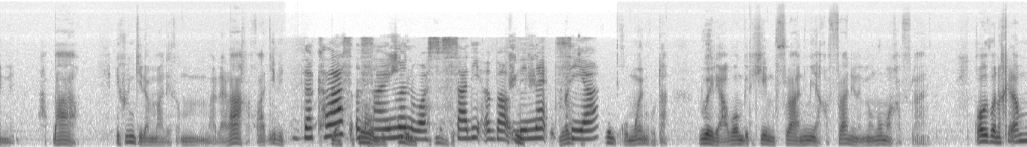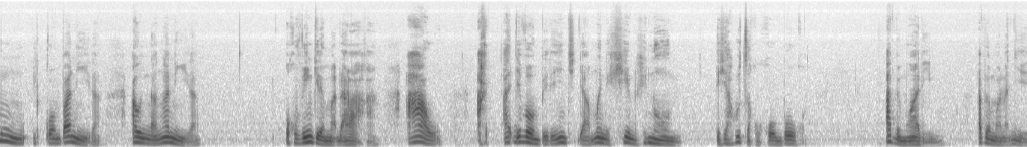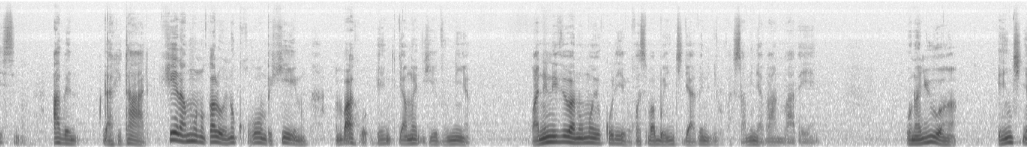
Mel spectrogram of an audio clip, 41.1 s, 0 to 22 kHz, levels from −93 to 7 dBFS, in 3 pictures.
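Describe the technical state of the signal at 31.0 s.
At 31.0 s the speech signal is intact, with no fault to be heard at that moment.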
